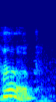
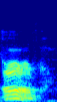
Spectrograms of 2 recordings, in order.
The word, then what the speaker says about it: herb: I'll replace it with another herb, or as you Americans say, herb.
